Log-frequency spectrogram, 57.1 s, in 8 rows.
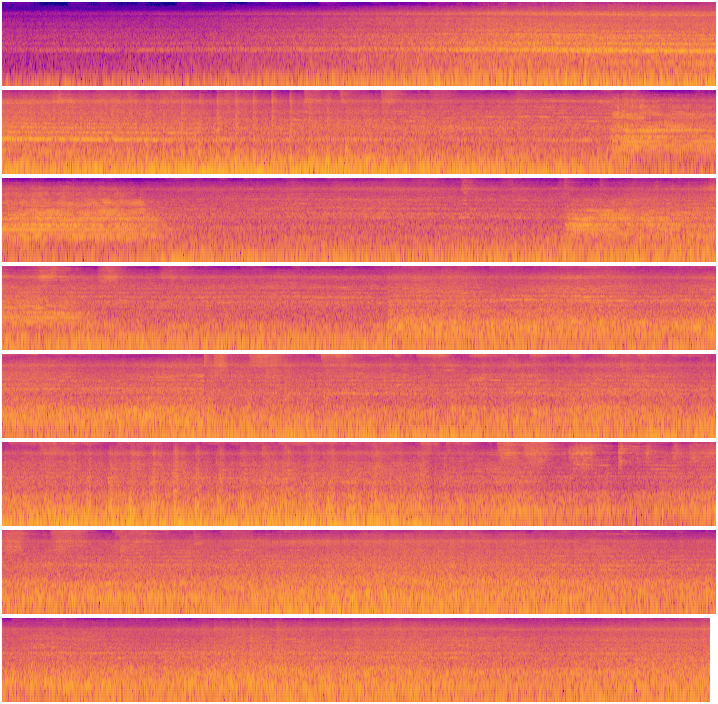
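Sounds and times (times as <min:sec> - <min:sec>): train horn: 0:04.4 - 0:11.2, 0:11.8 - 0:16.4, 0:19.8 - 0:22.6.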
